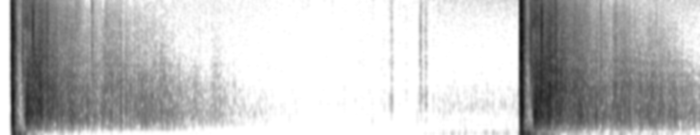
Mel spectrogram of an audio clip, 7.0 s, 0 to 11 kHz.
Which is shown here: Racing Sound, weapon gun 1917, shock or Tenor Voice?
weapon gun 1917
